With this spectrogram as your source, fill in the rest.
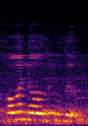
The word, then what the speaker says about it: Honolulu: This is the airport that you fly into, and it's Honolulu. Everybody say Honolulu.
